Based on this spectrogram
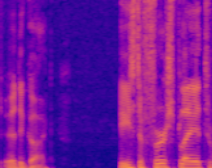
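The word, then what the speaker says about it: Ødegaard: and Erdigard is so often of ode depends how you want to say but I think officially pronounced as Erdigard he's the first player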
